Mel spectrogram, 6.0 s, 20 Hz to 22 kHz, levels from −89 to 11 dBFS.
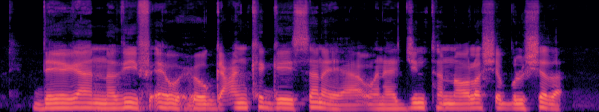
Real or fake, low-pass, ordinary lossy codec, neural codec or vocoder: fake; none; none; vocoder, 44.1 kHz, 128 mel bands every 512 samples, BigVGAN v2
